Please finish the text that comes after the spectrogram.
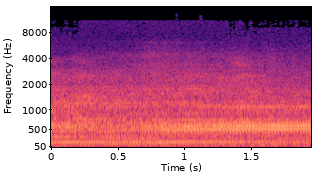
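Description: Race cars on a circuit at a motor racing event, a steady droning engine note heard from a distance under a faint background hum.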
